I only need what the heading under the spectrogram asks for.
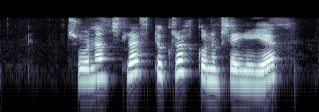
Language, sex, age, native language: Icelandic, female, 50-59, Icelandic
